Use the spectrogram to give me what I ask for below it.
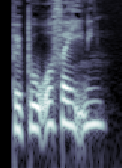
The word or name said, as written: beboerforening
